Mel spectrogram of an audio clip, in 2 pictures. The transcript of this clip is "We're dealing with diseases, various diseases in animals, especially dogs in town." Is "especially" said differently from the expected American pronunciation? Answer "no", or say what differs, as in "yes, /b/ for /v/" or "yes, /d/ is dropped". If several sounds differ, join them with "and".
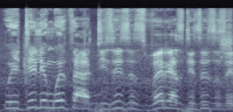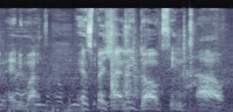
no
